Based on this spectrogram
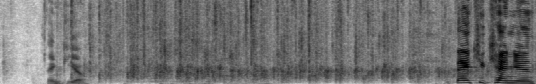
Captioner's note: audience applauding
